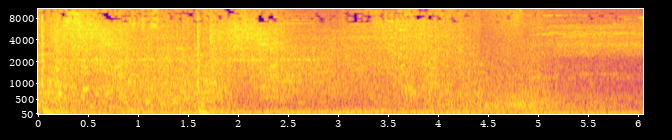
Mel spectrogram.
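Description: A magical blast whooshes and crackles loudly.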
